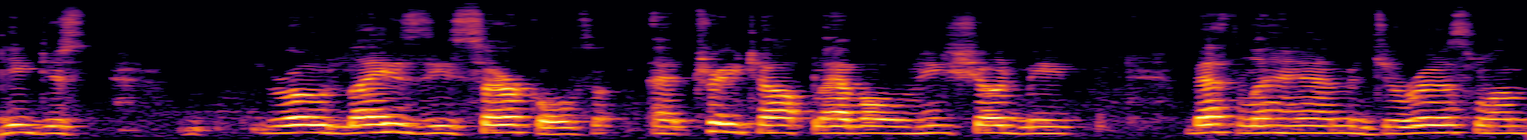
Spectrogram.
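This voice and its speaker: A woman speaks at a very slow pace with a medium pitch. Noticeable background noise sits behind her. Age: 80s+. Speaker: war veteran. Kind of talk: oral history testimony. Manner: halting, with fillers.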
